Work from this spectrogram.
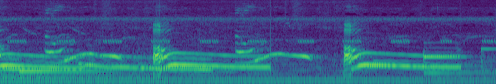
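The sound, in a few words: foxes howling at night, cartoon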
